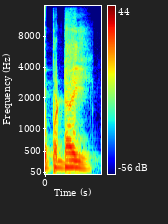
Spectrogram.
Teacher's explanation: तो पढ़ाई जो हमने बोली है, पढ़ाई, तो यहाँ पे जो ढ को बोलते हैं ना, देखो ढ, जीभ ऊपर जाके तुरंत वापस नीचे की ओर आती है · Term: उत्क्षिप्त ध्वनि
